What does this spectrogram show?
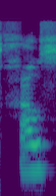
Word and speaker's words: House: House, let me pronounce it as House. Is that a new hand, Honorable House, or a legacy hand? No, it's a new hand, Chair. Okay, please go ahead, Honorable House. And thank you, and you're pronouncing it perfectly.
